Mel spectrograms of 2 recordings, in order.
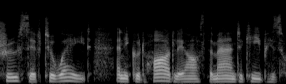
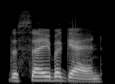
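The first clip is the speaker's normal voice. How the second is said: a smug weasel of a man brushing her off; rough dealer; 3 semitones higher, 4 dB louder than usual. Acted. Branson dismissing Io's complaint, smug and rough.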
